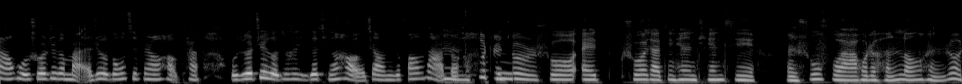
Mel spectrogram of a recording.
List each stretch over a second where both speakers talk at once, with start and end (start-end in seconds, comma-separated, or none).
none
